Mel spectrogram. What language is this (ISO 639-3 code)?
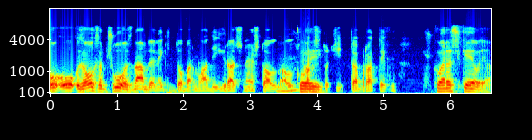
hrv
